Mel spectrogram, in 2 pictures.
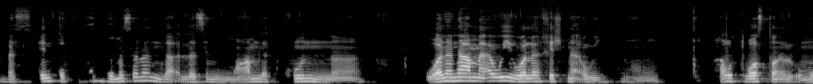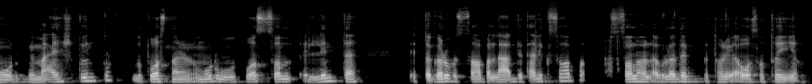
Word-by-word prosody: بس 115 -2 -9
أنت 155 +1 +1
كأب 130 +4 -8 0.2
مثلًا 165 0 -1
لأ، 115 - -2
لازم 115 +2 -3
المعاملة 110 +5 -2
تكون 130 -3 -2 0.9
ولا 150 +5 +7
ناعمة 165 -1 +7
أوي 165 +1 +4
ولا 140 0 +5
خِشنة 140 0 -2
أوي، 110 -1 -4
يعني 95 -5 -13 0.5
حاول 145 0 +1
توسطن 135 -2 +3
الأمور 110 -2 -3
بما 110 0 -3
عِشته 135 +7 -3
أنت 165 +3 -5 0.2
وتوسطن 125 -2 0
الأمور 120 +5 -3
وتوصّل 125 +2 0
اللي 110 +4 -1
أنت 145 -3 -1 0.6
التجارب 135 +2 +2
الصعبة 115 -3 -1
اللي 105 - +2
عدِّت 135 - 0
عليك 145 +1 -2
صعبة 165 +2 -4 0.2
وصّلها 125 +1 +1
لأولادك 120 +4 +1
بطريقة 125 -1 -3
وسطيّة. 110 -2 -1
130 Hz, 135 wpm, -21 LUFS, 115-140 Hz, 0.9 s, ولا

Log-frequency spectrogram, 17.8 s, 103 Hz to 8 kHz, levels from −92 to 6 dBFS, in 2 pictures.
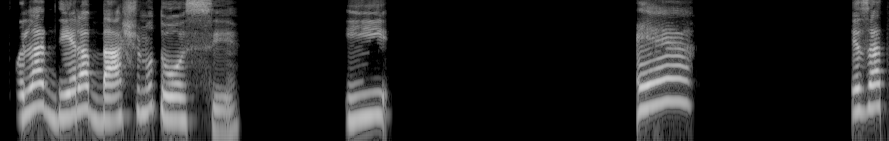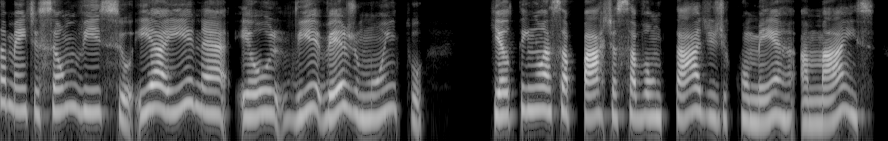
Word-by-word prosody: foi 215 - -2
ladeira 240 -3 +5
abaixo 205 0 +5
no 270 +4 -5
doce. 195 - -1 1.1
E 220 +3 -4 2.4
É. 335 +4 +2 1.6
Exatamente, 270 0 0
isso 240 - -1
é 255 - 0
um 290 +3 -7
vício. 255 -6 -3
E 255 +5 -3
aí, 285 +3 +1
né, 250 -5 -1
eu 220 +3 -3 0.3
vi 245 +8 -3
vejo 245 +4 0
muito 240 +7 -8 0.7
que - - -6
eu 230 0 +2
tenho 265 +3 -5
essa 260 -2 +1
parte, 230 -1 +3
essa 220 0 +1
vontade 220 +1 -2
de 210 - -10
comer 205 +2 -5
a 180 0 -5
mais, 225 +6 -1
235 Hz, 100 wpm, -20 LUFS, 215-270 Hz, 2.4 s, ladeira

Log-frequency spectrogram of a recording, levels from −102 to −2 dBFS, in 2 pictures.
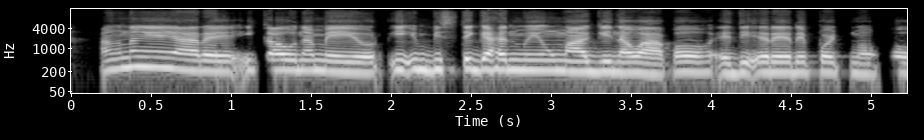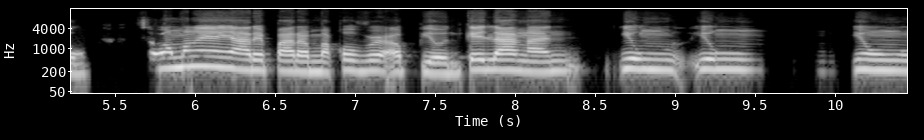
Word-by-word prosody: ang 225 +4 -6
nangyayari 250 -7 +2
ikaw 230 0 +2
na 225 - -1
mayor 200 -3 +1
iimbestigahan 230 +1 +2
mo 230 - 0
'yung 225 0 -1
mga 205 -1 +2
ginawa 190 -2 +3
ko, 200 0 +1
eh 180 -3 -3
'di 190 +1 -1
i-re-report 195 0 +1
mo 175 -2 -5
ko, 185 -2 -4 0.3
so 365 - -2
ang 260 - +2
mangyayari 270 -6 +2
para 215 -2 +1
ma-cover 215 +2 -2
up 200 +1 -3
'yun 185 -1 -1
kailangan 225 -1 +1 0.2
'yung 240 -2 -2
'yung 240 0 -2 0.8
'yung 230 -1 -1
220 Hz, 155 wpm, -19 LUFS, 200-235 Hz, 0.8 s, ginawa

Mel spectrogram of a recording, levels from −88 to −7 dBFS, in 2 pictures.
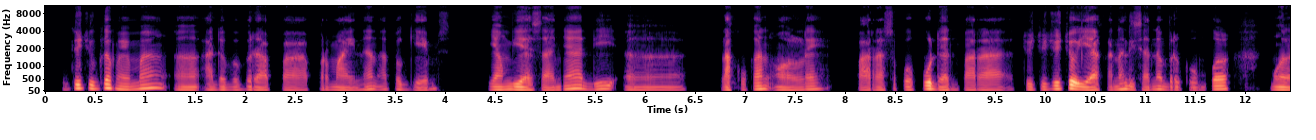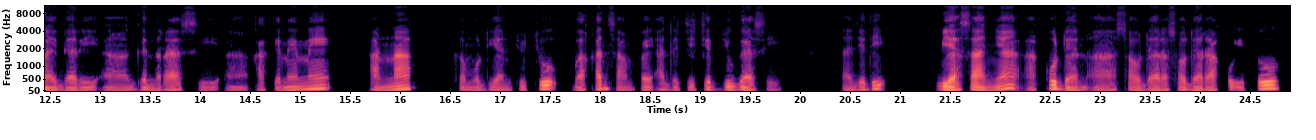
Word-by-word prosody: Itu 115 +5 +2
juga 140 +1 +5
memang, 135 +9 +2
eee, 100 -1 -1
ada 100 -1 -4
beberapa 95 -2 -4
permainan 95 +2 -3
atau 110 -1 -7
games 95 +6 -7 0.4
yang 105 0 +3
biasanya 100 +5 +4
di 120 +4 0
eee, 95 0 -6 0.4
lakukan 115 +4 +2
oleh 95 +7 -2 0.2
para 90 +1 -2
sepupu 105 +7 +4
dan 95 -3 -1
para 95 +2 -2
cucu-cucu, 115 +6 +7
ya. 95 -4 +7
Karena 105 +3 -1
di 110 -3 +1
sana 105 +4 -1
berkumpul 100 +4 +1 0.4
mulai 95 -3 +2
dari, 90 0 -5
eee, 90 0 -8
generasi, 90 -1 -6
eee, 90 -1 -13
kakek-nenek, 100 +10 -2 0.4
anak, 110 +7 +2 0.4
kemudian 90 0 -9
cucu, 115 +8 +1 0.2
bahkan 95 +6 -3
sampe 100 -2 -7
ada 100 -1 -11
cicit 95 -1 -8
juga, 100 -3 -1
sih. 85 -2 -18 0.6
Nah, 90 - -9
jadi 95 +8 -3 0.5
biasanya 105 +4 +3
aku 135 -2 0
dan, 90 -3 -3
eee, 90 -1 -7
saudara-saudaraku 90 +1 -5
itu 130 +2 +4
95 Hz, 115 wpm, -32 LUFS, 90-110 Hz, 0.6 s, cucu-cucu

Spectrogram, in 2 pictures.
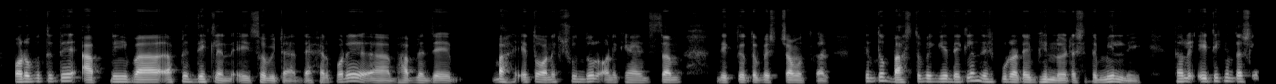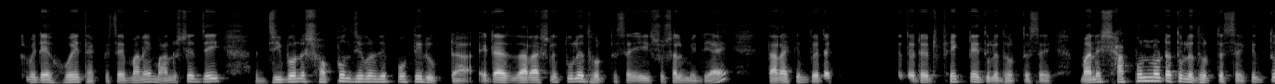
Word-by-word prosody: পরবর্তীতে 140 +4 +2 0.3
আপনি 125 +4 -4 0.2
বা 115 -1 +8 0.3
আপনি 135 +4 -3
দেখলেন 110 -7 0 0.2
এই 95 - -1
ছবিটা। 95 -5 -1 0.2
দেখার 85 +4 -2
পরে 145 +7 +2 0.2
আ - - 0 0.2
ভাবলেন 100 0 -2
যে - - +2 0.6
বাহ! - - +5
এ - - -1
তো - - 0
অনেক 115 +1 -5
সুন্দর, 130 +2 -1
অনেক 105 0 -6
handsome, 100 +2 0 0.4
দেখতে 105 - -2
তো 110 - +1
বেশ 105 - +1
চমৎকার। 100 -2 +1 0.4
কিন্তু 150 +3 -2
বাস্তবে 135 +6 +1
গিয়ে 135 0 +2
দেখলেন 170 +8 -1
যে - - +2
পুরোটাই 115 -3 +2
ভিন্ন, 110 -4 +2
এটার 95 +1 -5
সাথে 105 - -5
মিল 130 -1 +3
নেই। 85 -1 -7 0.3
তাহলে 135 0 +1
এটি 140 +2 +1
কিন্তু 150 -3 -1
আসলে 135 - -8 0.2
social - - -25
media 110 0 +4
হয়ে 115 +1 +2
থাকতেছে। 100 0 -6
মানে 115 +5 0 0.2
মানুষের 100 +9 -2
যেই 140 +2 +4 0.6
জীবনের 135 +4 +3
সফল 120 +6 +1
জীবনের 130 -1 +2
যে - - -9
প্রতিরূপটা 125 -2 -1 0.2
এটা - - +6 0.2
যারা 105 0 +7
আসলে 110 +2 -6
তুলে 140 +1 +5
ধরতেছে 95 -1 -5
এই - - 0
social 95 +1 -2
media-ই 85 -2 0 0.4
তারা 95 +1 +5
কিন্তু 110 0 -6
এটা - - +3 0.7
কিন্তু - - -4
এটার 105 -1 +2
fake 130 0 -1
টাই 120 -1 +3
তুলে 100 -3 +1
ধরতেছে। 90 0 -5 0.4
মানে 105 +4 +5
সাফল্যটা 160 +5 +4
তুলে 130 -4 +4
ধরতেছে 100 -2 -2
কিন্তু 110 +9 -4
115 Hz, 170 wpm, -26 LUFS, 100-135 Hz, 0.7 s, বা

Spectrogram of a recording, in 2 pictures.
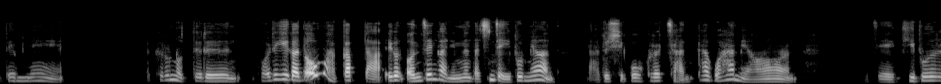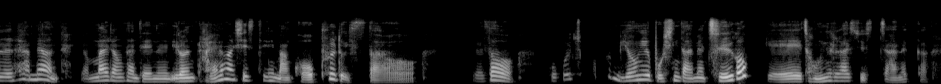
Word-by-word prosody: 때문에 160 -2 -12 1.0
'그런 210 +2 -7
옷들은 150 -3 -2 0.2
버리기가 230 -5 +5
너무 440 - +9
아깝다. 195 0 +3
이건 195 +1 +6
언젠가는 185 +3 +3
입는다.' 155 +3 -2
진짜 215 -2 +6
입으면 185 - +1 0.3
놔 - - -17
두시고 150 +2 0
그렇지 165 0 -1
않다고 205 -8 -4
하면 130 - -4 0.7
이제 120 -3 -10
기부를 175 +1 -3
하면 225 -1 -2 0.2
연말정산되는 150 -4 -3
이런 150 +2 +2
다양한 235 +2 -1
시스템이 185 -4 -5
많고 110 -1 -4
어플도 240 - -2
있어요. 100 -1 -8 0.6
그래서 160 +3 -2 0.3
고걸 165 +9 -17
쪼끔 265 +2 -15
이용해 205 +5 -1
보신다면 155 -3 -2
즐겁게 165 - +3
정리를 150 +5 -4
할 165 - -4
수 - - -9
있지 - - -9
않을까. - - -13
165 Hz, 320 characters per minute, -24 LUFS, 140-200 Hz, 1.0 s, 너무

